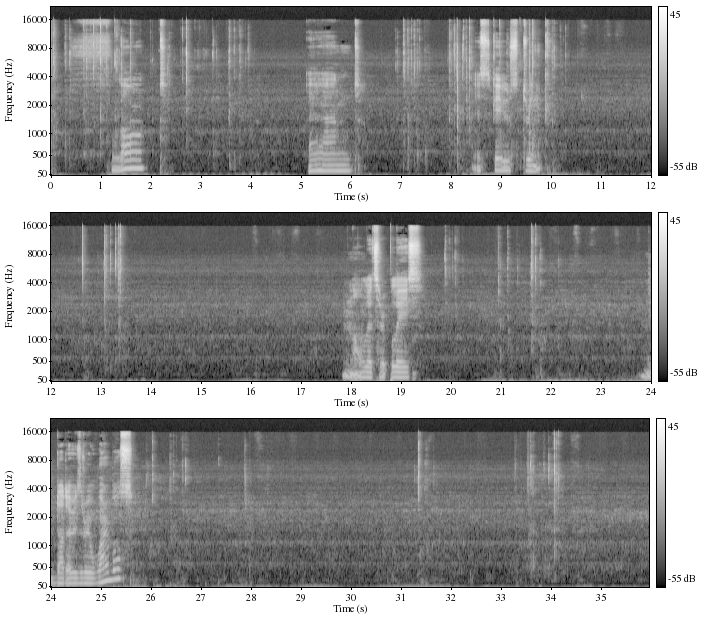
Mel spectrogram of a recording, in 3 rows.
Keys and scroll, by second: 0.0-2.3 typing, 3.1 shift+Return, 3.6 shift+4, 7.0-10.4 typing, 13.1 shift+super+p, 19.9 super+c, 20.9 shift+super+c, 21.1 shift+super+Right, 21.6 shift+super+v, 22.6 super+v, 26.4 super+c, 31.3 super+c, 33.6 shift+super+v, 33.8 shift+super+p.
